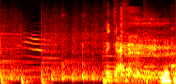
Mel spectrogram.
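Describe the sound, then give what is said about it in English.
A Mars Cat bionic home robot cat gives a short meow, then a louder, drawn-out meowing cry, with no one speaking. “Welcome to meet Mars Cat, a bionic cat, home robot. It's a cat robot.”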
